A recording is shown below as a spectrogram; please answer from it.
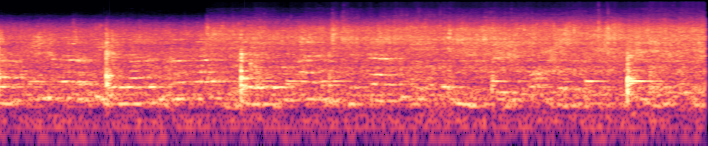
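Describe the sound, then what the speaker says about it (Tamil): Ginger garlic paste fries in oil with a steady, dense sizzle, punctuated by several sharp clinks of a spoon stirring against the pan. "நல்லா வதங்கிடுச்சு எண்ணெயிலேயே."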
